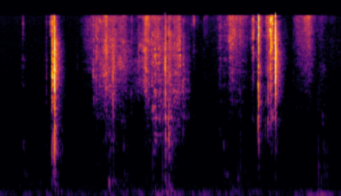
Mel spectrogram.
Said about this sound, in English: I'm going to cut that piece off.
